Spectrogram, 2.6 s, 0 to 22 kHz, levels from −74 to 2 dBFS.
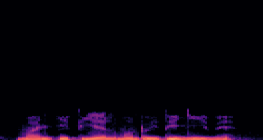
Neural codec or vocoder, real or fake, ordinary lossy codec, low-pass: none; real; AAC, 16 kbps; 19.8 kHz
